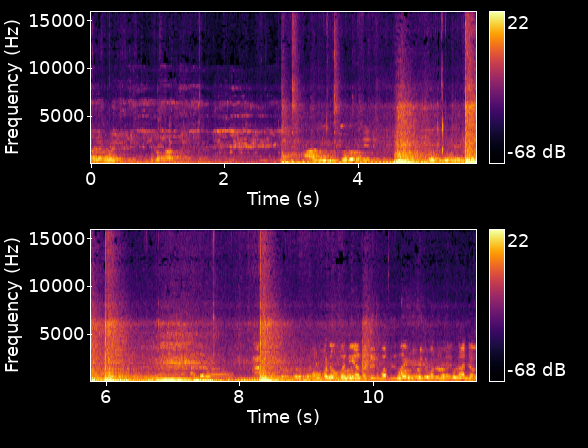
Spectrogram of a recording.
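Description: Fireworks burst with loud bangs and crackles overhead.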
